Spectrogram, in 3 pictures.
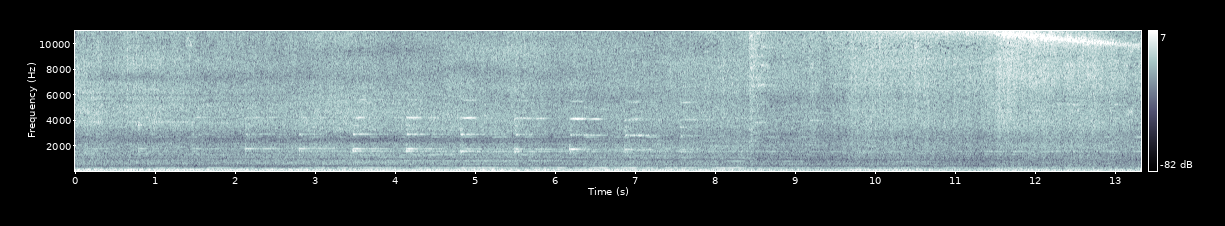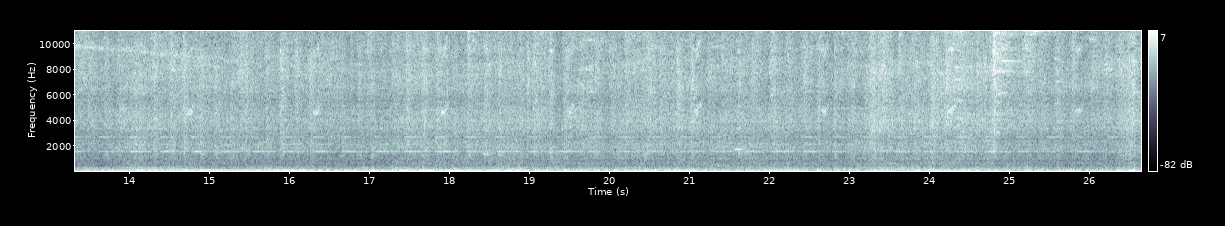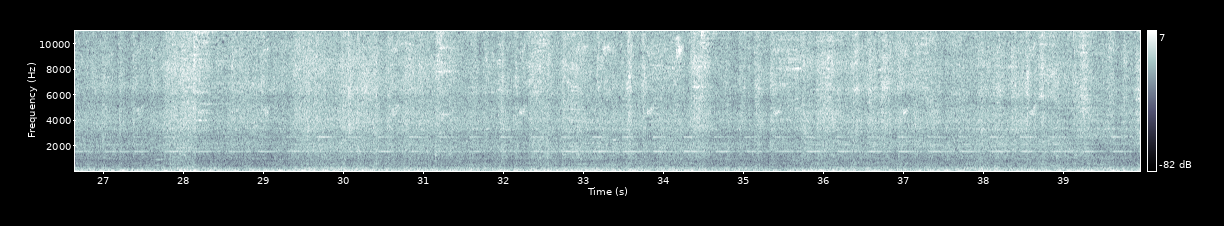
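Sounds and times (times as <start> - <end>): train cars rumbling: 0.0 - 39.9
wheels clicking over rail joints: 12.9 - 39.9.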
